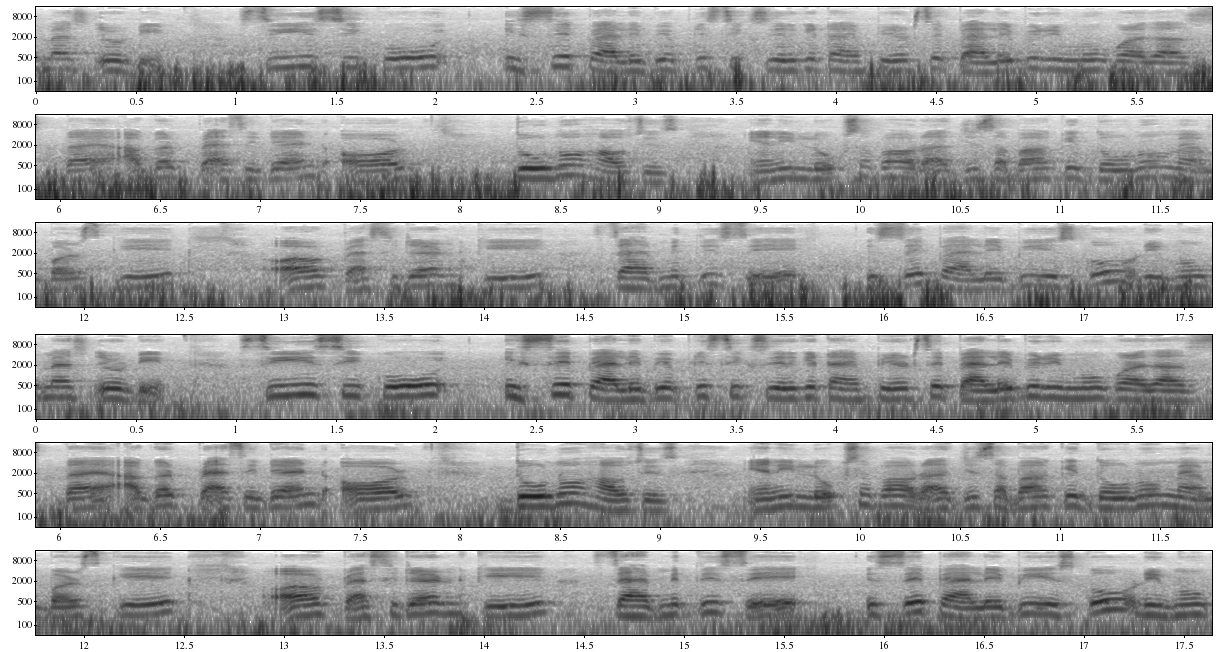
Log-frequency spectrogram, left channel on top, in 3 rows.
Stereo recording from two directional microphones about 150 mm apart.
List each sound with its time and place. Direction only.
0.1 s a woman's voice: 25° right (ahead or behind)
